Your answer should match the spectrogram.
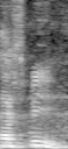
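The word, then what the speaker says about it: SP: इसका भी प्रोनंसिएशन ए यानी वोवेल का आ रहा है।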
